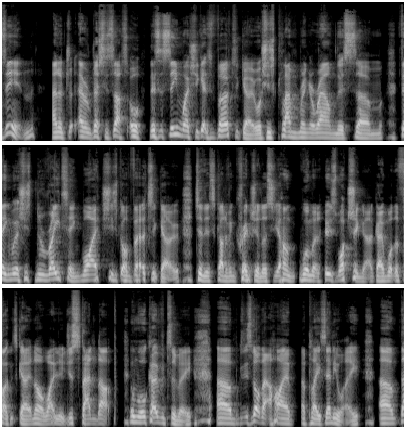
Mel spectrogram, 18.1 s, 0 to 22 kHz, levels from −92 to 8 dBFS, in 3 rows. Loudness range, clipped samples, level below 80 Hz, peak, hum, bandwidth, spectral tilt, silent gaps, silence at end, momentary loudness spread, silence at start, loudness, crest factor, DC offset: 1 LU; under 0.1%; -66 dBFS; -4 dBFS; none; over 20 kHz; -4.5 dB/octave; 0.65-0.75 s; 0 s; 5 LU; 0 s; -19 LUFS; 14 dB; under 0.1%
